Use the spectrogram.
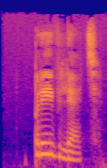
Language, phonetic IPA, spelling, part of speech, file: Russian, [prə(j)ɪˈvlʲætʲ], проявлять, verb, Ru-проявлять.ogg
- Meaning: 1. to show, to display, to evince, to manifest, to reveal 2. to develop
